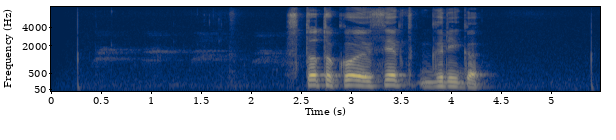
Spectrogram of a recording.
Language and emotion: Russian, neutral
